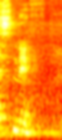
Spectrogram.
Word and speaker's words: SNP: देखने को मिला है, जिसे हम SNP कहते हैं, सिंगल न्यूक्लियोटाइड पॉलीमॉर्फिज्म, जिसे आज प्रोनाउंस ऐसा किया जाता है स्निफ, जो कि कहाँ मिलते हैं?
